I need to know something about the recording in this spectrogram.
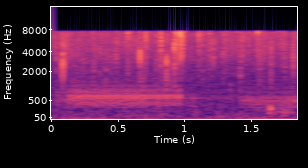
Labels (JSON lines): {"label": "biophony, croak", "recorder": "SoundTrap 500"}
